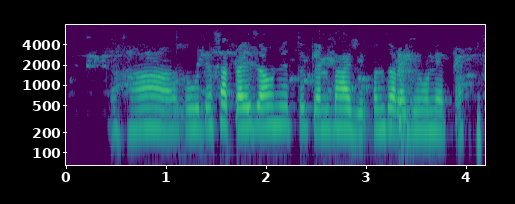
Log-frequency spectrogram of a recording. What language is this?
Marathi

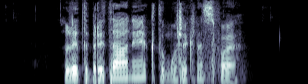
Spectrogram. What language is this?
Czech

